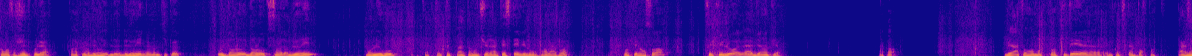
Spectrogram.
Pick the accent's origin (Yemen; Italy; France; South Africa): Yemen; chez nous, au Yémen, c'est la salle de bain et les toilettes, c'est le même lieu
